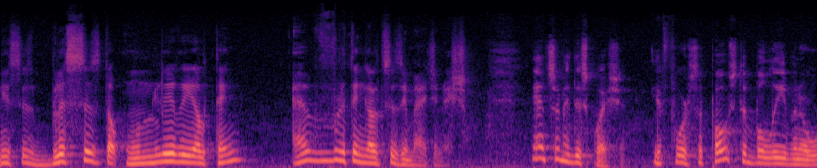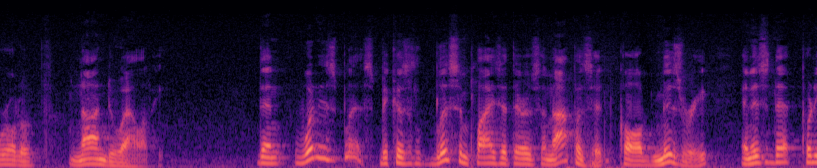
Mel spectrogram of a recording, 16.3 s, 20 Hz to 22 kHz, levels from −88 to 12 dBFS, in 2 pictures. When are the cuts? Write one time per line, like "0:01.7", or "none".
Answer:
none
